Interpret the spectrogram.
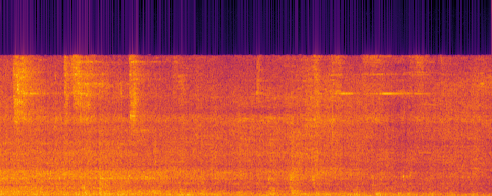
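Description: Passenger train coaches rolling past at close range, wheels clattering on the rails; the sound fades as the last coach goes by.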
